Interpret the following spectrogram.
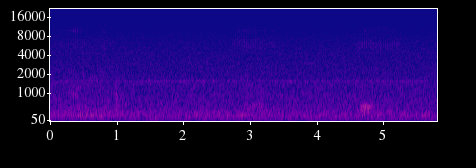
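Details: Soft, continuous purring from Heidi, a fourteen-year-old shelter-adopted senior cat, relaxed during a massage and reiki session on February 22, 2021; quiet indoor room, a low even rumble with a brief louder rustle near the end.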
